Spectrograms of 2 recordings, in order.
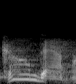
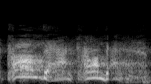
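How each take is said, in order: First: Said in the usual way. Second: High shouted mimicry of calm down; loud scornful echo; mock shout. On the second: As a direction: fling the words back, mocking. Cop mocking calm down.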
